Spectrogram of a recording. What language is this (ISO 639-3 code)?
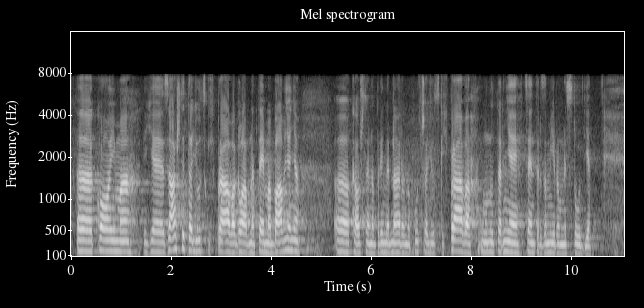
hrv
